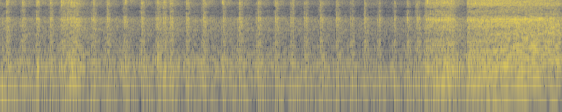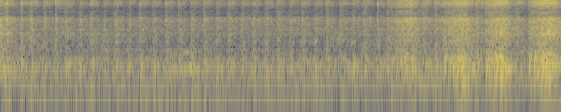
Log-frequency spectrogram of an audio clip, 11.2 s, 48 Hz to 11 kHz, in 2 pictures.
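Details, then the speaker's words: Free Piaggio Diesis 100cc two-stroke scooter after revival, exhaust has a small hole; steady ring-ding idle, crisp pickup on a blip and even return, runs well. "Oh, I'm quite happy with that. To an extent, I think that's job done, really. Sounds great."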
